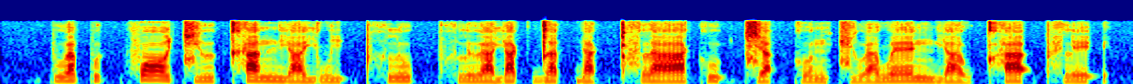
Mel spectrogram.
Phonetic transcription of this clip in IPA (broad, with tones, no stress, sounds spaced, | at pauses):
p u˦˥ a̯ p ɯ˥˩ k̚ f ɔː˥˩ t͡ɕ ɯː˧ kʰ a˥˩ n j a˨˩ j w i˨˩ ʔ pʰ l u˦˥ k̚ pʰ l ɯ˧ a̯ j a˥˩ k̚ d a˦˥ t̚ j a˨˩ k̚ pʰ l aː˦˥ k u˥˩ ʔ t͡ɕ a˦˥ ʔ k o˧ n t͡ɕ u˩˦ a̯ w ɛː˥˩ ŋ j a˨˩ w kʰ a˥˩ ʔ pʰ l e˥˩ ʔ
